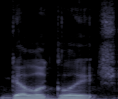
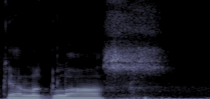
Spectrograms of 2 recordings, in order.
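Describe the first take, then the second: First: The name ends with a throaty, guttural sound. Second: The name ends with a hissing s sound. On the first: The speaker calls it wrong. "It's not Glaich, Galaglaich, no" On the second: The speaker calls it right. "that is how you pronounce that"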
